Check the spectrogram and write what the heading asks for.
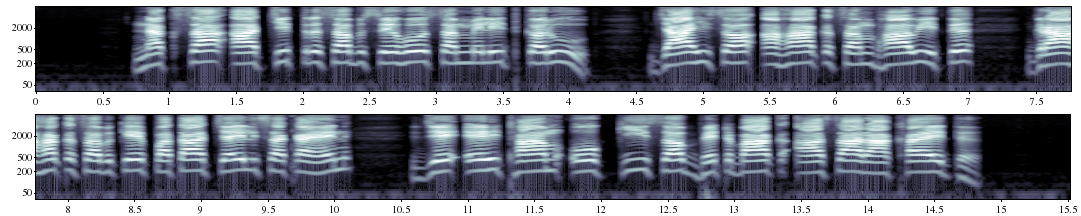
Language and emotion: Maithili, neutral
